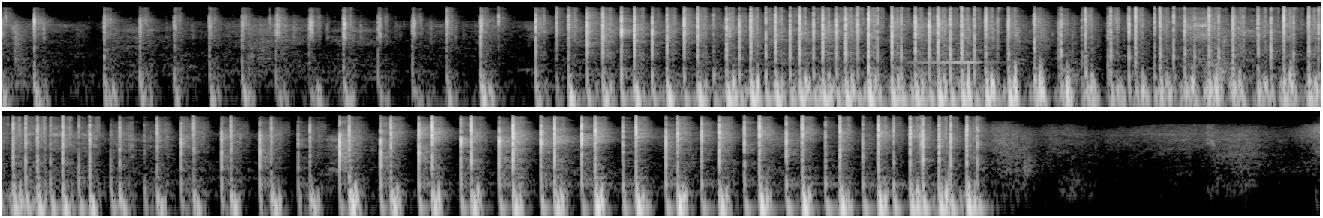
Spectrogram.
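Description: Rapid percussive hand-massage strikes on the body. Light, fast taps give way about three and a half seconds in to heavier, denser strikes with a dull thud, which stop suddenly near the end.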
